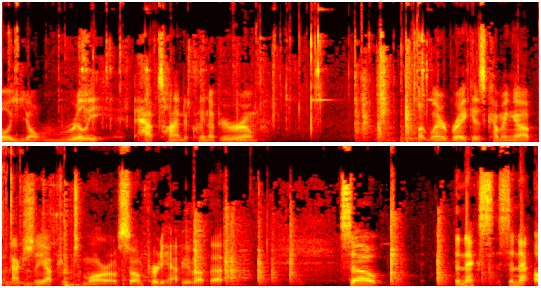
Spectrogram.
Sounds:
speech

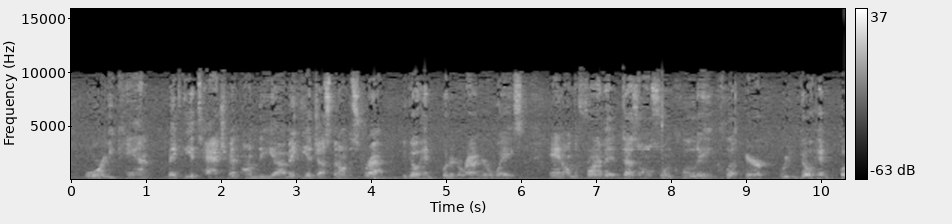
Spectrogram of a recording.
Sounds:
speech

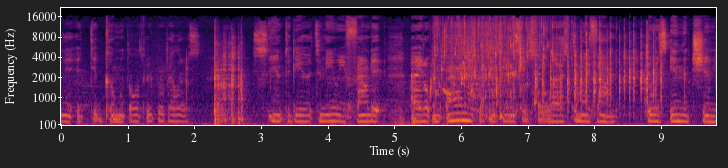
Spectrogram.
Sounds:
water

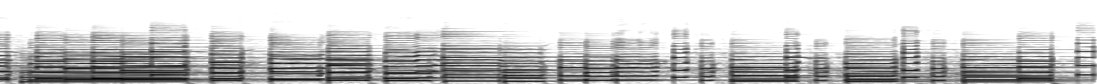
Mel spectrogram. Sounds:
distortion
music

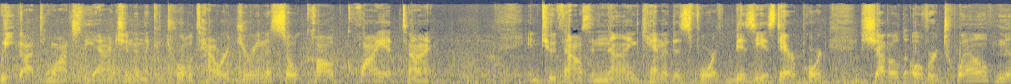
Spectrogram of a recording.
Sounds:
speech

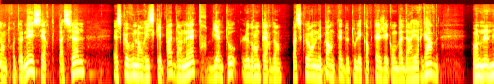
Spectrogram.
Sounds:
speech

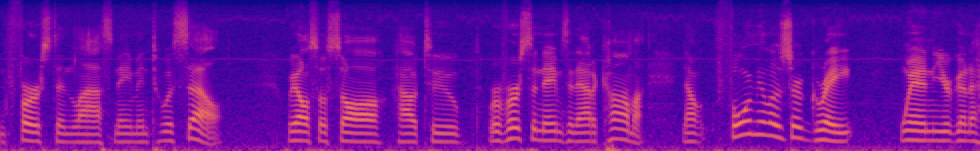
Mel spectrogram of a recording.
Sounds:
speech

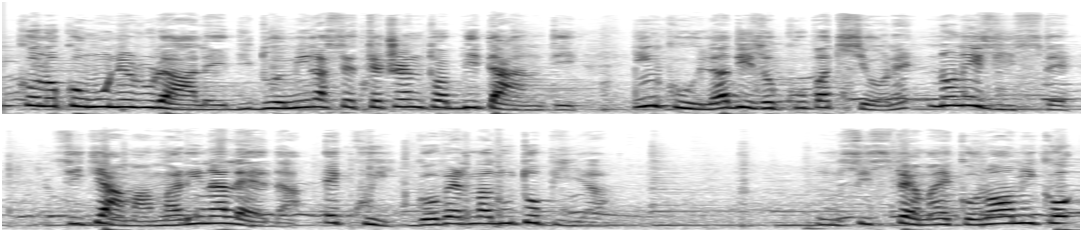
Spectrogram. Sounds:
speech
music

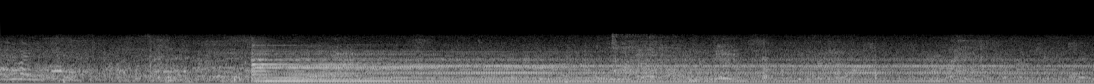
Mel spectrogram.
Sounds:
music
speech

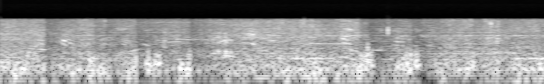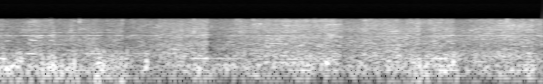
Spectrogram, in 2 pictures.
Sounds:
roadway noise
outside, urban or man-made
speech

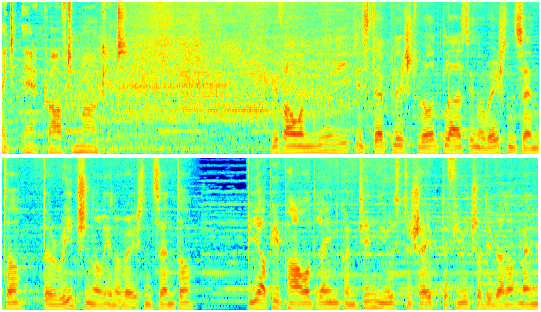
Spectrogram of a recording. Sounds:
vehicle
music
aircraft
speech

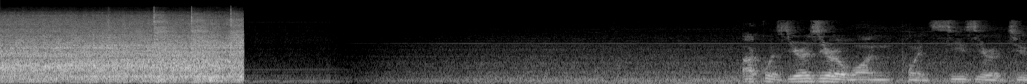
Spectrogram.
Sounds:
speech

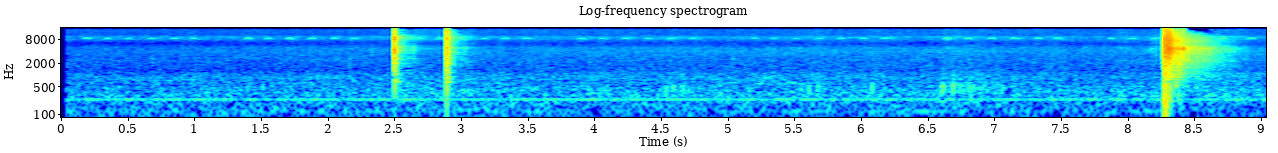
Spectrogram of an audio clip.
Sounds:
cap gun shooting

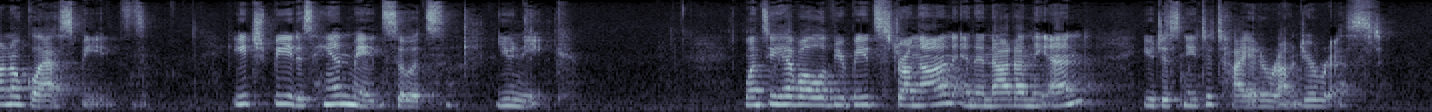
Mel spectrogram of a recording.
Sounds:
speech

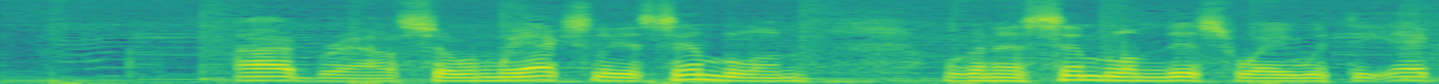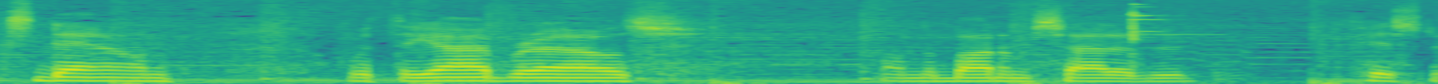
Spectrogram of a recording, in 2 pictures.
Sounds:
music
speech

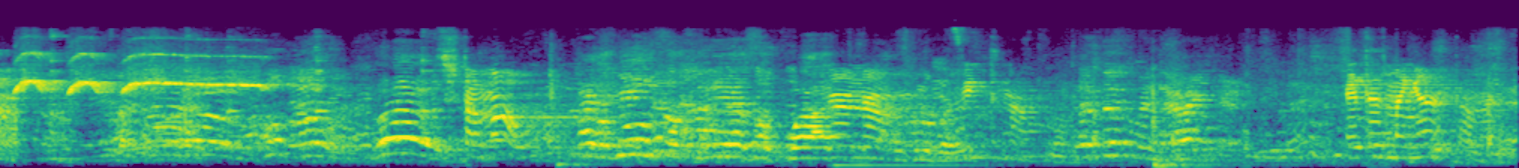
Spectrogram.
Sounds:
speech

